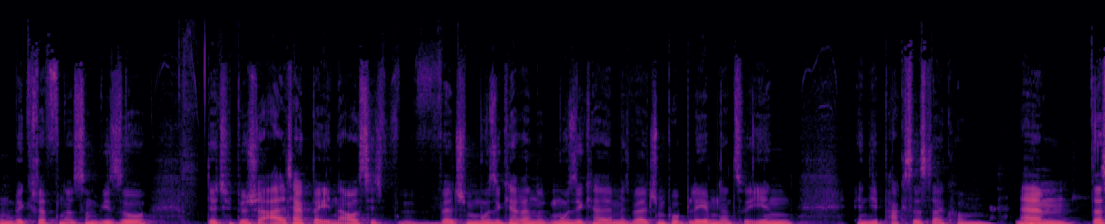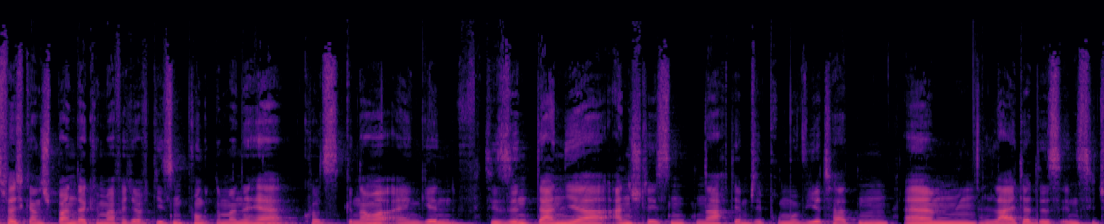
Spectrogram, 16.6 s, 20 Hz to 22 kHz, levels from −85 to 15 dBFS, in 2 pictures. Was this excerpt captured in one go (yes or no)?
no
